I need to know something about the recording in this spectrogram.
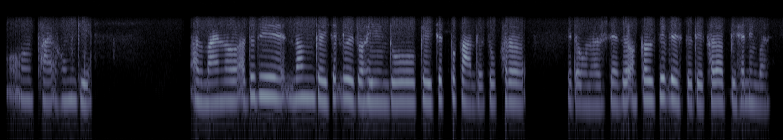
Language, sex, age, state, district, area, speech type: Manipuri, female, 18-30, Manipur, Churachandpur, rural, conversation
